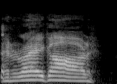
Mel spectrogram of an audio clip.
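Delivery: put-on Irish accent. Quoting Littlefinger's story to Sansa: Littlefinger's Irish accent. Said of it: "With his Irish accent".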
